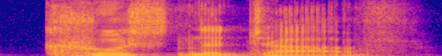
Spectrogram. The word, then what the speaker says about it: Kuznetsov: I'm going to butcher this pronunciation, but it's Kuznetsov. No. Kuznetsov? K is silent, and try again.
